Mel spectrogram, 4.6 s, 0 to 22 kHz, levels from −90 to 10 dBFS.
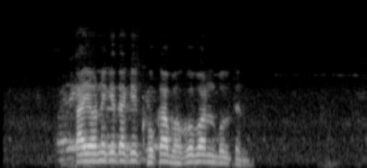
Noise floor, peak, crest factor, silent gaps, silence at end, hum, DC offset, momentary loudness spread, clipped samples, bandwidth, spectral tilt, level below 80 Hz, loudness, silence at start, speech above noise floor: -63 dBFS; -4 dBFS; 18 dB; none; 1.5 s; none; under 0.1%; 18 LU; under 0.1%; 4.3 kHz; -9 dB/octave; -64 dBFS; -19 LUFS; 0.7 s; 44 dB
